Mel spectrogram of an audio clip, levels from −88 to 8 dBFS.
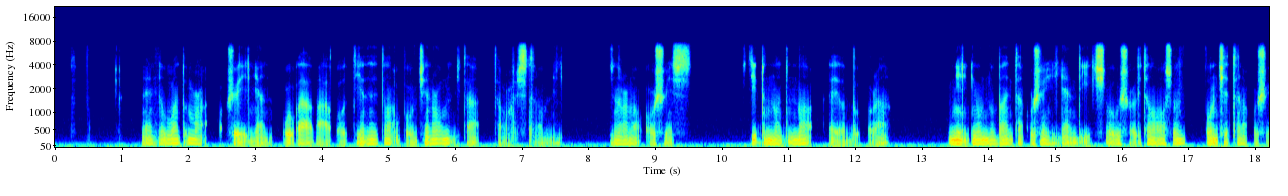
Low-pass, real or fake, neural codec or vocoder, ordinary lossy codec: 7.2 kHz; fake; autoencoder, 22.05 kHz, a latent of 192 numbers a frame, VITS, trained on many speakers; Opus, 32 kbps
